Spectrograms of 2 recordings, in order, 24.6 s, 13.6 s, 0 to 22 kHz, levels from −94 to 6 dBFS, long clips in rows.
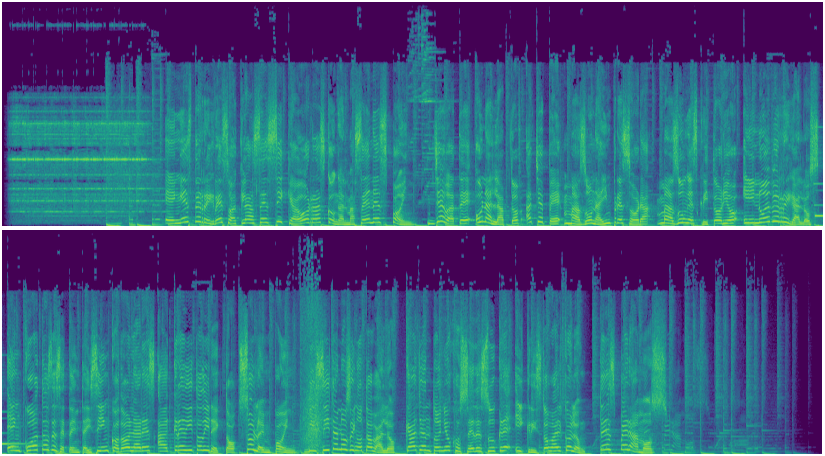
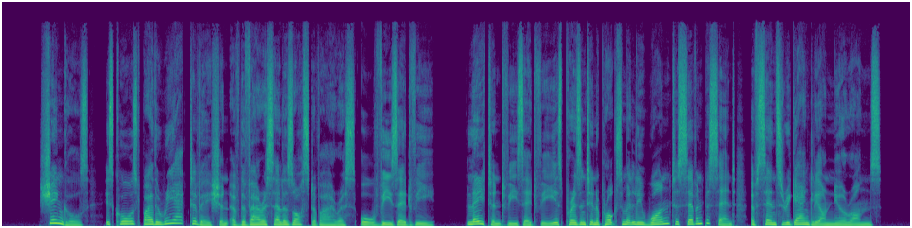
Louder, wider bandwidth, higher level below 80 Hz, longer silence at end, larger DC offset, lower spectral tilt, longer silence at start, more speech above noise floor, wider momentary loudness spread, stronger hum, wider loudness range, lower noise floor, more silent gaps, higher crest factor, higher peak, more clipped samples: first, -11 LUFS vs -20 LUFS; about the same, over 20 kHz vs over 20 kHz; first, -26 dBFS vs -52 dBFS; first, 0.7 s vs 0.45 s; neither; second, -3 dB/octave vs -5.5 dB/octave; second, 0.1 s vs 0.55 s; second, 38 dB vs 60 dB; about the same, 5 LU vs 7 LU; neither; about the same, 2 LU vs 2 LU; second, -49 dBFS vs -80 dBFS; neither; about the same, 12 dB vs 14 dB; first, 0 dBFS vs -6 dBFS; neither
